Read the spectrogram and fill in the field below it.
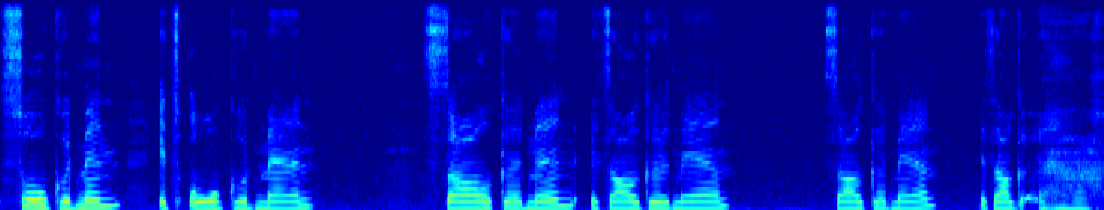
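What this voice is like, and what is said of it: Put-on American accent, poorly done. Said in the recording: “in the American accent ... Not me butchering in another accent ... doing the American one”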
